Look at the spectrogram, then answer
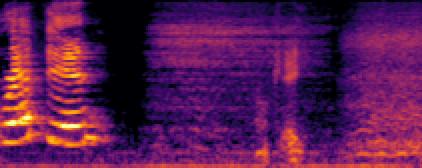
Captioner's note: breathes in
